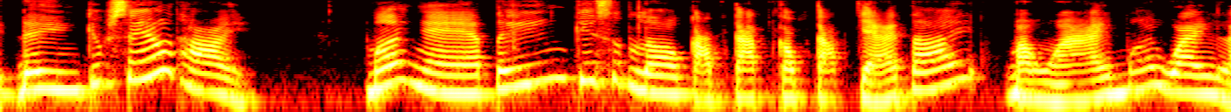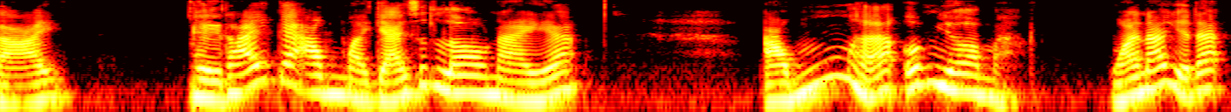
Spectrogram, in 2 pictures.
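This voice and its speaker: A woman narrating a ghost story for her channel, chatty and colloquial, often speaking straight to her listeners. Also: medium pitch.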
